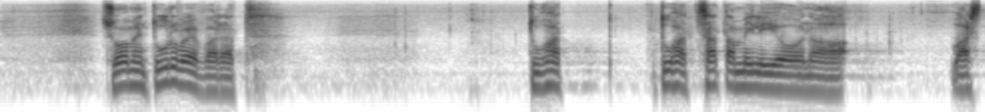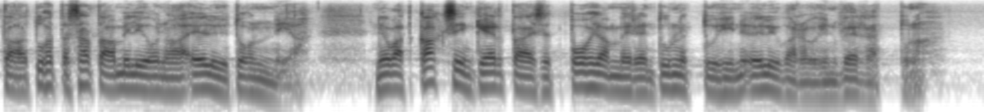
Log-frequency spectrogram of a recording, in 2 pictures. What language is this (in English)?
Finnish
